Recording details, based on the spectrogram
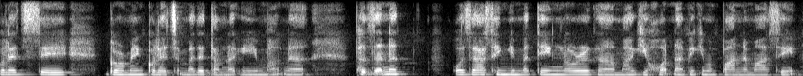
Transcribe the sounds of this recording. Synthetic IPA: koled͡ʒseɡoɾmentkoled͡ʒɐmɐdɐtamlɐk̚imɐɦak̚nɐpʰɐzɐ̰nɐ | ozasiŋɡimɐteŋlɐwɾɐɡɐmɐɦaɡihot̚napʰiɡimɐpanːɐmasi

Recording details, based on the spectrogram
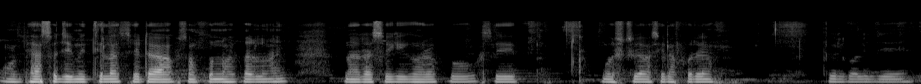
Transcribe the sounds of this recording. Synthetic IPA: ɔbʱjasɔd͡ʒemit̪ʰːilaseʈaːpsɔmpuɾnɔɦoipəɾlaɦɛ | naɾasekiɡʱɔɾɔkose | ɡɔsʈiasilapʰɔɾe | pʰilkɔlid͡ʒe

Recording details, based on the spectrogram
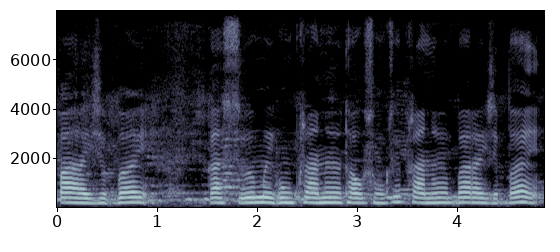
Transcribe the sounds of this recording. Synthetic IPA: baɾajzɯbaj | ɡasɯbɯmɯjɡɔŋpʰɾanɯtʰawsɔŋɡɾepʰɾanɯbaɾajzɯbaj

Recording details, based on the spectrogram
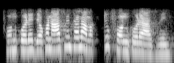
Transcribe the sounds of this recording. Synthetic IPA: fonkoɾed͡ʑɔkʰonaʃbent̪aɦoleamakeek̚ʈufonkoɾeaʃben

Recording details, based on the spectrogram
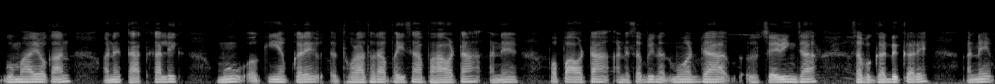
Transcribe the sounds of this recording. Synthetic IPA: ɡʊmaːjokaːnənet̪aːt̪kaːlɪkmũːkĩjə̃p̚kəɾet̪ʰoːɽat̪ʰoːɽapəɪsabʱaʋəʈʰãənepɐpaʋəʈʰãʔə̰nesəbʱinəmuəʈjaseːʋɪ̃ŋɡd͡ʒãsəbʱɡəɗkəɾeəne

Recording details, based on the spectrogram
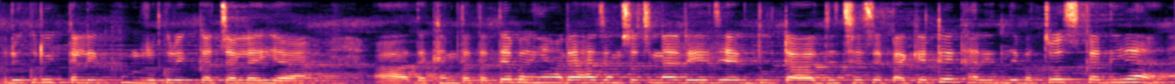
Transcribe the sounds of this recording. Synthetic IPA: ɾukɾikːəlikɦmɾukɾikːət͡ʃələije | d̪ekʰemt̪ɔt̪ət̪ːebəɽijãɾəɦɛd͡ʒeɦəmsot͡ʃnaɾəɦid͡ʒeːk̚d̪uʈad͡ʒet͡ʃʰɛsepɛkeʈekʰəɾid̪libətːt͡ʃoskəd̪ijɛ

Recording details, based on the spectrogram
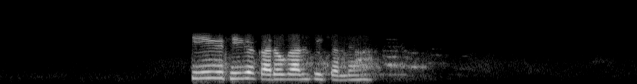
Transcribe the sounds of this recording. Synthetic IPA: ʈʰiːkʈʰiːkɛkəɾoːɡalpit͡ʃəlːẽ

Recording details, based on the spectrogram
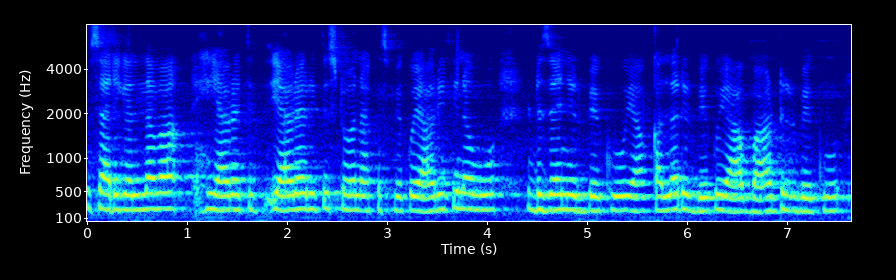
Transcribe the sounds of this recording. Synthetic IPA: saːɾiɡɛlːɐʋajaːʋɾeːt̪ijaːʋɾaːʋɾiːt̪isʈoːnaːkisbe̞ːkujaːʋɾiːt̪inaːʋu | ɖid͡ʒɐjniɾbe̞ːkujaːʋkɐlːɐɾiɾbeːkujaːʋbaːɾɖɾiɾbe̞ːku

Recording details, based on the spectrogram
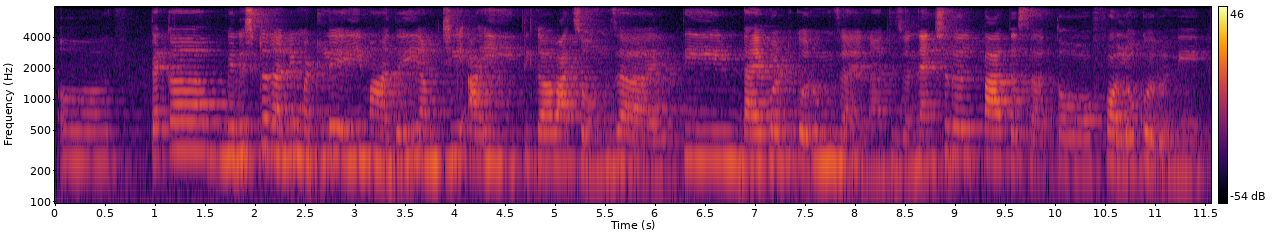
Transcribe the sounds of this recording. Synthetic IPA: t̪jakaminisʈəɾanim̤əʈleɦimɦad̪əiamt͡ɕiʔait̪ikaʋat͡səuŋkd͡zajt̪iɖajʋəɾʈkəɾuːŋkd͡zajnat̪id͡zɔnɛt͡ɕuɾəlpaɾt̪əsat̪ɔfɔlokəɾuːni

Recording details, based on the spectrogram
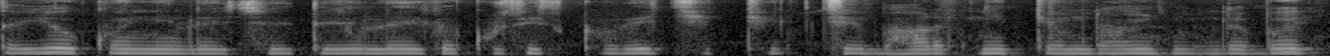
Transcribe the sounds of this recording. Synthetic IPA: t̪əjokoinilet͡ʃʰɛt̪əjolejkekʰosiskəɾɛt͡ʃʰiʈʰikt͡ʃʰɛbʱaɾət̪nit̪əmɖãnsmelebəj

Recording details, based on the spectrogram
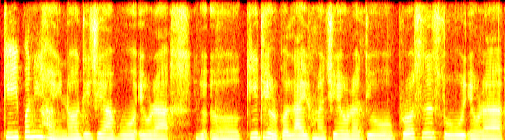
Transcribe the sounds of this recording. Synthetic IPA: kejpʌniɦʌjnʌd̪it͡sʌjabɔewʈa | kid̪iɦʌɾukolajpʰmat͡sʌj̃ewʈat̪joprɔsesuewʈa

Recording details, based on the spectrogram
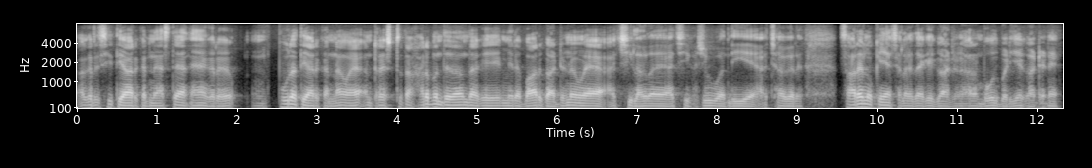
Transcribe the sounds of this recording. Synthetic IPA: əɡəɾɪsiːt̪ɪjaːɾkəɾneːst̪ẽːt̪ʰɛ̃ːəɡəɾ | puːɾaːt̪jaːɾkəɾnaːɦoːɛːʔɪɳʈɾesʈt̪ãːɦəɾbənd̪eːd̪ãːnd̪aːkeːmeːɾeːbaːɾɡaːɖənɦoːɛːə̰tːʃʰiːləɡd̪aːɛːətːʃʰiːkʰəʃuːʋãːnd̪iːɛːə̰tːʃʰaːəɡəɾ | saːɾẽːloːkẽːətːʃʰaːləɡd̪aːɛkɪɡaːɖəɳaːɾbɔːt̪̚bəɽijaːɡaːɖənɛː

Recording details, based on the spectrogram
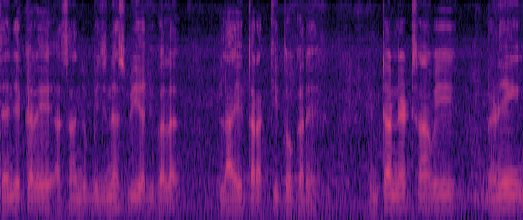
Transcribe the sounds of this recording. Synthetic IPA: t̪ɐ̃ɦɪ̃ɲd͡ʑekɐɾeɐ̰sã̆d͡ʑobɪd͡ʑnes̬biɐʄʊkɐl̰ | ɪlaːit̪ɐɾəkːit̪ʰokɐɾeː | ɪ̃ɳʈəɾneːʈsãbi | ɡʱɐɽ̃i

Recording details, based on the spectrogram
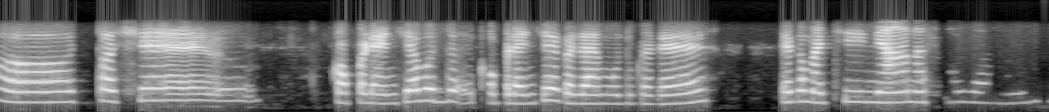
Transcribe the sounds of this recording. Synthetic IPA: t̪əse | kəpɽjãɲt͡ɕebəd̪ʱkəpɽjãɲt͡ɕekəd͡zajmud̪ukəɾe | t̪ekəmat̚ːt͡ɕinjanəsad͡zali

